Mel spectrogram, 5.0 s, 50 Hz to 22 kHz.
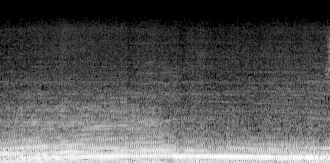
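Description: A 1969 Chevy Nova's engine revs steadily in second gear around 4,000 RPM, a loud, continuous droning hum heard from inside the car with a slight pitch shift midway and no talking.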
